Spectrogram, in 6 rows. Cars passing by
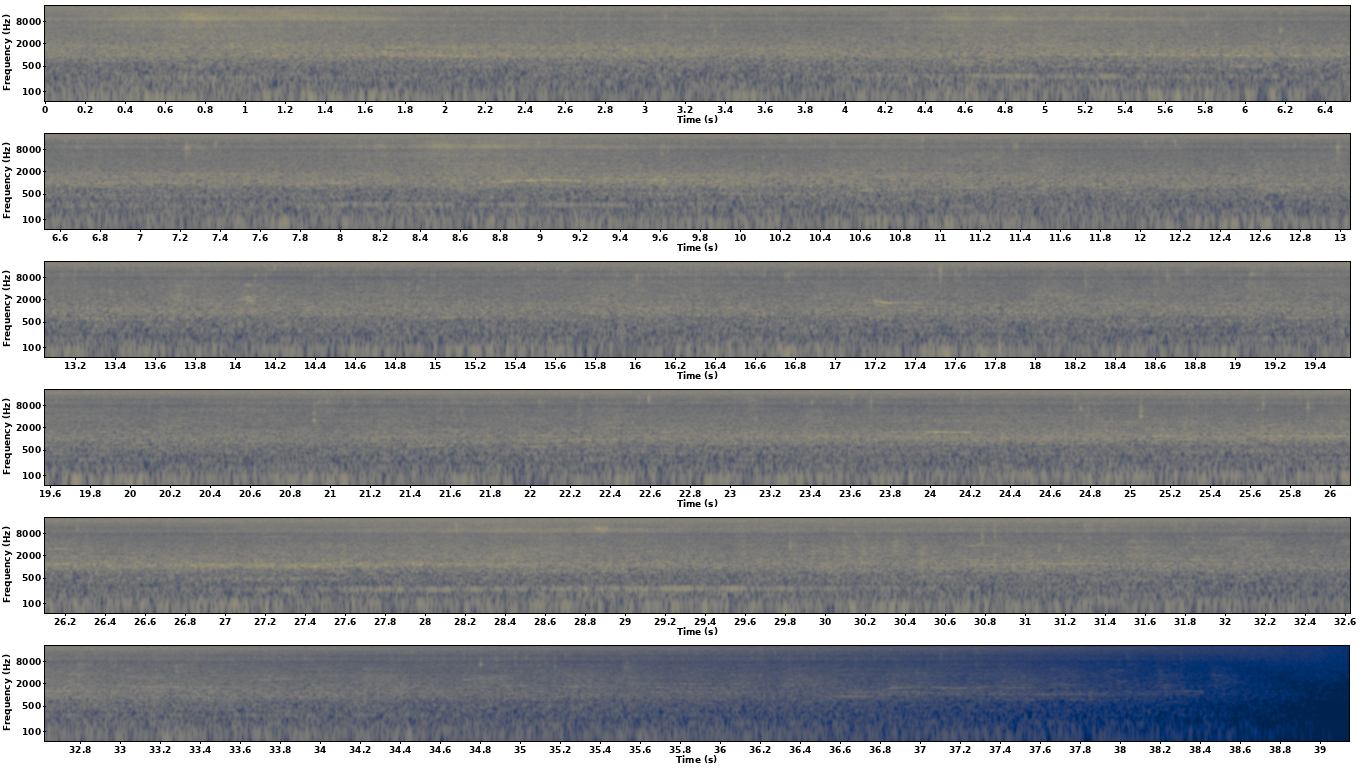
24.5s 33.0s

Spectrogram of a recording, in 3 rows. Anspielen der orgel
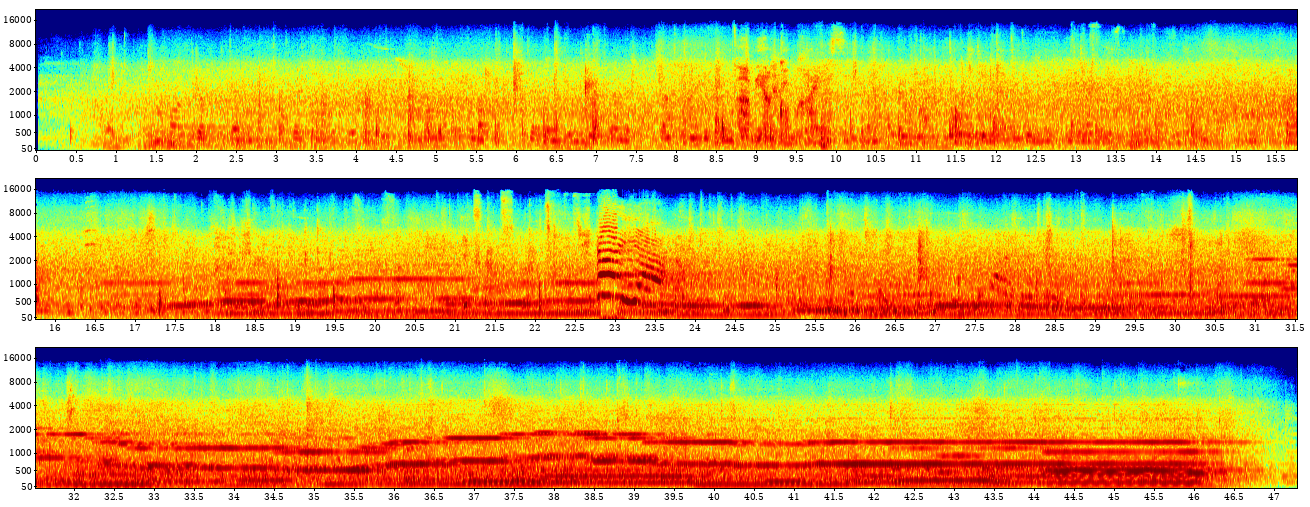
15.7s 47.2s

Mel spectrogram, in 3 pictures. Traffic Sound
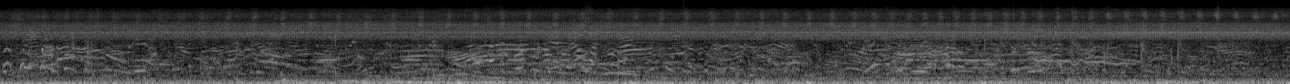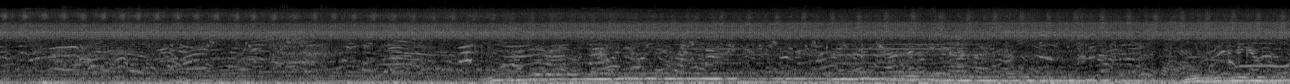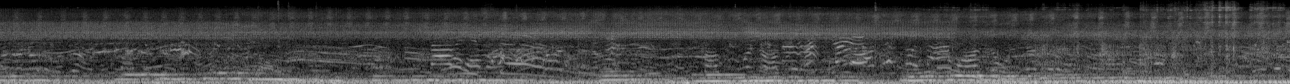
31.0s 38.7s

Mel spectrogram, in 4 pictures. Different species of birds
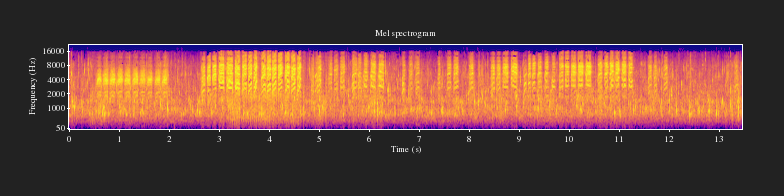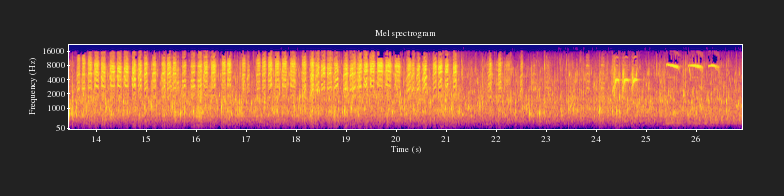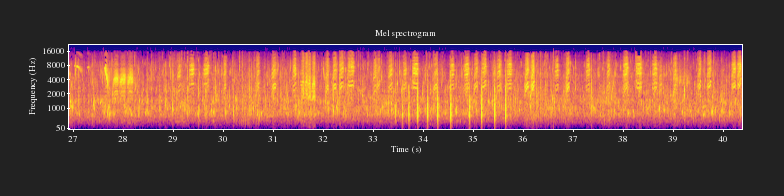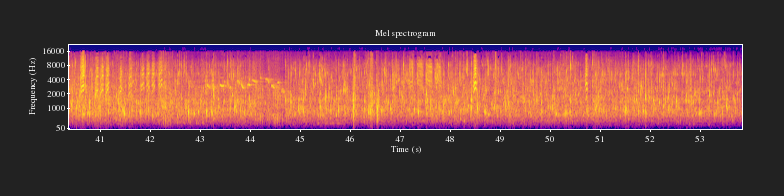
0.6s 2.0s, 23.8s 28.2s, 31.4s 37.0s

